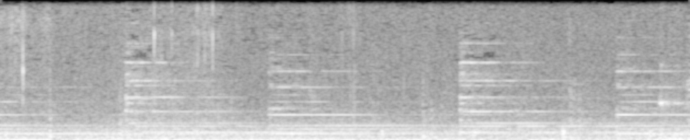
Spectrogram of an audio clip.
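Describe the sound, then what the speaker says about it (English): Distant church bells chime faintly across a town in Horsham, England, a few separate strikes ringing out over steady outdoor background noise. "Somewhere over there, there's a bell chiming."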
